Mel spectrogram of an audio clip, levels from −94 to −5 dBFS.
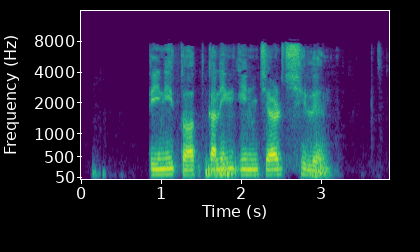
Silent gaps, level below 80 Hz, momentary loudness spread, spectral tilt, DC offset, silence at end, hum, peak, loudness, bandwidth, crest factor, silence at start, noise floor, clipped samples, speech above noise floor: none; -44 dBFS; 6 LU; -5 dB/octave; under 0.1%; 0.75 s; none; -2 dBFS; -18 LUFS; 8.2 kHz; 18 dB; 0.15 s; -72 dBFS; under 0.1%; 55 dB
